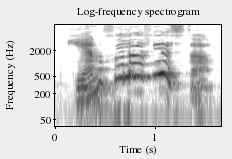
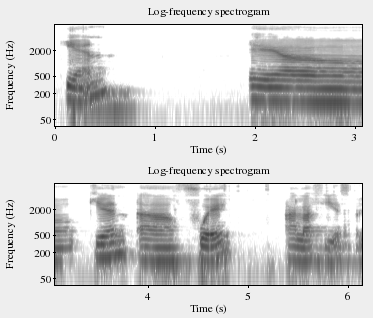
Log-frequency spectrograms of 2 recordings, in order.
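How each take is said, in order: First: Much higher acted question; asking a question. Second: Word by word, with long pauses; halting dictation. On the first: Teacher demonstrates asking about the party, high questioning tone. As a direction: pitch it right up as a real question. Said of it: "Estoy haciendo la pregunta". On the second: Teacher composes an example about the party, halting dictation. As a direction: feel out the sentence slowly as if writing it. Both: Shown as a demonstration.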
